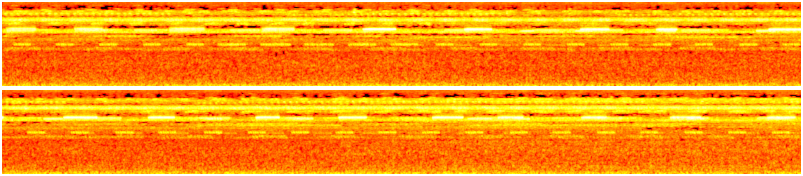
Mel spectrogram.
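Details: Crickets chirping in a peaceful park as evening unfolds: a dense, high, steady trill with pulsed chirps about once a second layered over a softer continuous buzz, no other clear sounds.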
